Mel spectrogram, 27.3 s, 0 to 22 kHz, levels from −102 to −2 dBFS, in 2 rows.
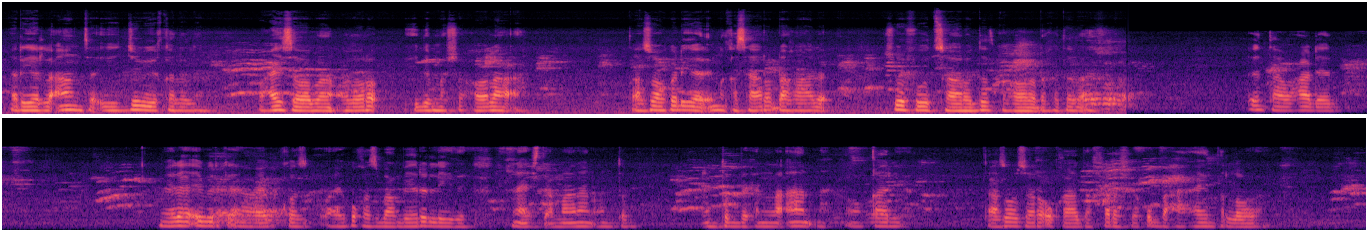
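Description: At 11.25 s the speech drops out for about 20 ms, then returns duller and about 5 dB quieter, with nothing above 7.4 kHz and a faint new noise floor through to the end. The narrower band and changed character likely mean the input switched to a poorer device.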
